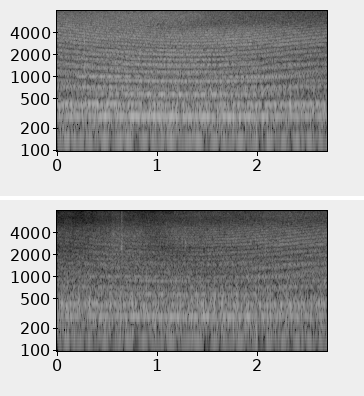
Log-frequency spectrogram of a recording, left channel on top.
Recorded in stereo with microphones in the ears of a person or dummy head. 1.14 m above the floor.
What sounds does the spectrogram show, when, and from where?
0.0 s a drone: 75° left (ahead or behind); by 2.7 s centre (ahead or behind)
